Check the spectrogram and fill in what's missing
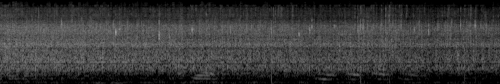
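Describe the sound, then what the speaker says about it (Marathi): Poha vada frying in hot oil, a steady even sizzle with soft faint crackles that holds for the whole stretch. "तेल चांगलं तापलेलं आहे. आपण आता याच्यामध्ये वडा सोडून घेऊया."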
